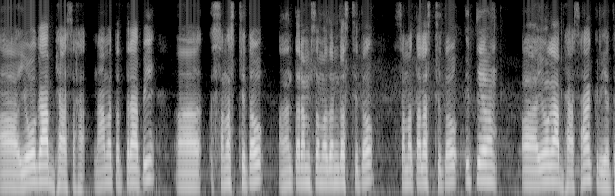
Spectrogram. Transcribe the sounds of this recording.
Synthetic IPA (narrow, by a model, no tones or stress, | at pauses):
joːɡaːbʱjaːsɐɦɐ̆naːmɐt̪ɐt̪ɾaːpi | sɐmɐst̪ʰit̪ɐw | ɐnɐnt̪ɐɾɐmsɐmɐd̪ɐɳɖɐst̪ʰit̪ɐw | sɐmɐt̪ɐlɐst̪ʰit̪ɐwit̪jɐʋɐm | joːɡaːbʱjaːsɐɦɐ̆kɾijɐt̪e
